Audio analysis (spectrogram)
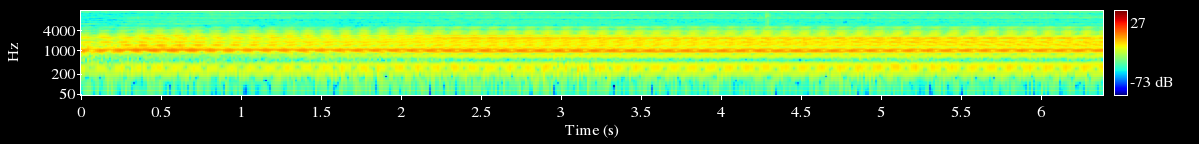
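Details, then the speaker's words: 1964 Pontiac 389, first start after rebuild, electric fuel pump switched on without running engine, pressure set to 5.5 psi: steady whirr and buzz with faint ticking as carburetor bowls fill; normal fuel pump priming. "i heard it i can hear the bowls filling up i adjusted this to five and a half pounds"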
